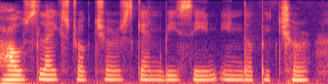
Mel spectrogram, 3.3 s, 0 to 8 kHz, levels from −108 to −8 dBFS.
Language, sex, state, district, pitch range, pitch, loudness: English, female, Assam, Kamrup Metropolitan, 160-165 Hz, 160 Hz, -20 LUFS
